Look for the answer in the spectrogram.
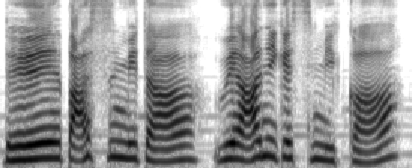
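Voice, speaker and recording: A woman voicing an older man, the calm and polite father of a daughter-in-law, speaking slowly and formally. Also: on the high side, clean tone, no room sound, soft background music. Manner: slow, formal and courteous.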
